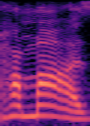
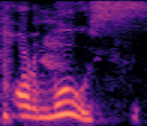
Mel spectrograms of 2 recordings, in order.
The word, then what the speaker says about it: Hormuz: Renee, what is the latest coming out of the Strait of Hamas, as Ear Doctor say?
